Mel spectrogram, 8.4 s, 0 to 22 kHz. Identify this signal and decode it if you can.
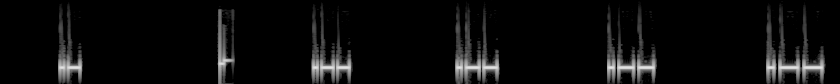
Morse code, heard as a keyed tone, about 26 wpm, spaced as for 7 wpm, 700 Hz. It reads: A WWWW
